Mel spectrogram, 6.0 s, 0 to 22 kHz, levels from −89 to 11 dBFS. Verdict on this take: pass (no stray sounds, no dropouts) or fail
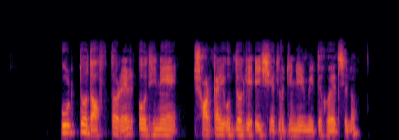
pass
